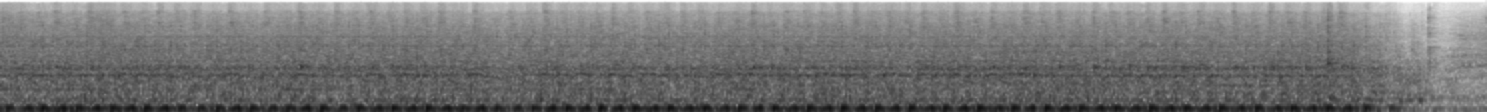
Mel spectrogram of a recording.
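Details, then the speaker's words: Old Triumph twin motorbike from a shed find, started cold with filthy exhausts and oil unchecked: quick, even fast idle with a steady beat as the cold-start throttle advance holds the revs high. Normal cold fast idle. "And there's that throttle advance that I was talking about earlier."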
